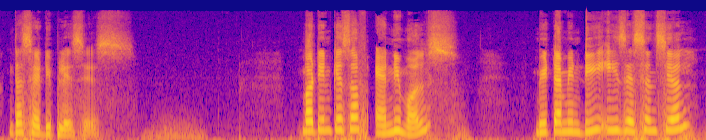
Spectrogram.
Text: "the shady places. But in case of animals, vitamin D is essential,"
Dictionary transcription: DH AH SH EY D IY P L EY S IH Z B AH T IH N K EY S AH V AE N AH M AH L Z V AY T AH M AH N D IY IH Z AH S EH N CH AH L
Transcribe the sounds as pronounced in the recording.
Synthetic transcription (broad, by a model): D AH S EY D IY P L EY S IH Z B AH T IH N K EY S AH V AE N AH M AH L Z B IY T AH M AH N D IY IH Z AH S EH N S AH L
